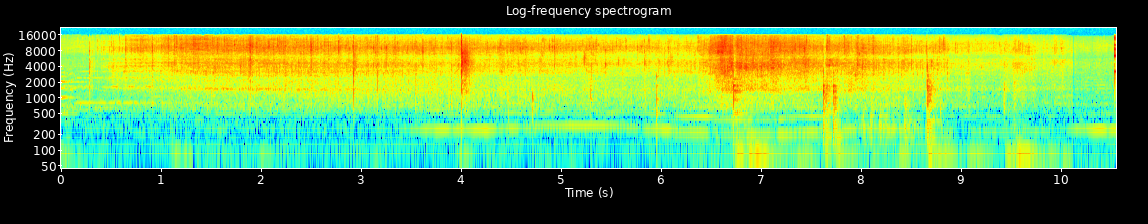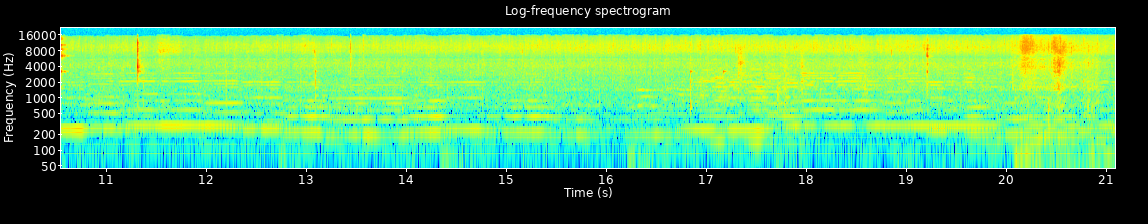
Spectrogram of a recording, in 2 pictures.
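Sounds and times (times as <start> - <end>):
tomato sizzling in oil: 0.1 - 21.0
wooden spatula knocking pot: 6.0 - 9.9.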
